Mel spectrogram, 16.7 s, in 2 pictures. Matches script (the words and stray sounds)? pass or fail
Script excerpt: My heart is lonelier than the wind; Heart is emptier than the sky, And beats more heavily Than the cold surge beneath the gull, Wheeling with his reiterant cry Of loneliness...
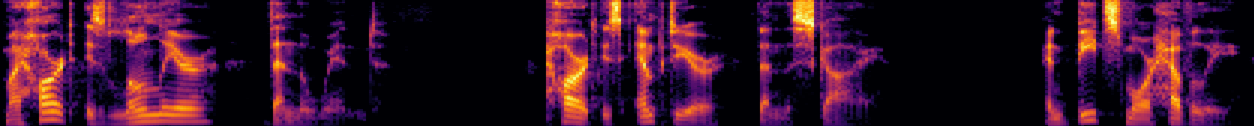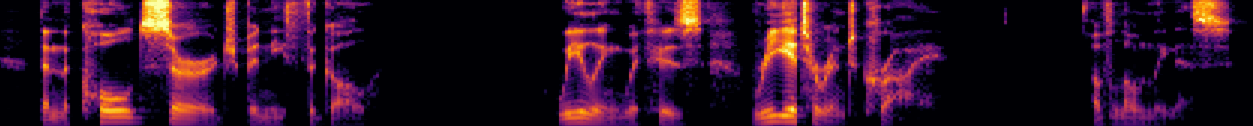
pass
